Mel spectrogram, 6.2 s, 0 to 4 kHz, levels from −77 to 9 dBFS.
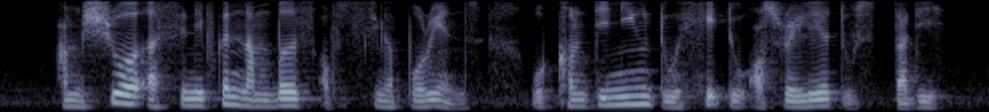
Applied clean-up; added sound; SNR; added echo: none; none; none; none.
